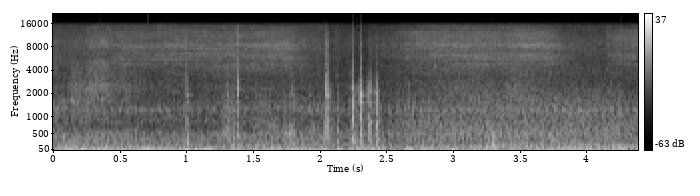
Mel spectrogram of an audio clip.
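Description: Wind buffeting the microphone over the steady low drone of a Honda ADV 160 scooter's single-cylinder engine while riding, with a few short clicks about two seconds in.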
